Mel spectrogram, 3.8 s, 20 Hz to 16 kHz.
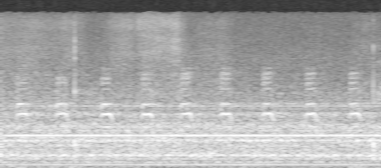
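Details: A goose calls from a dam at Djuma Game Reserve, South Africa, on a chilly sunrise morning, 1 June 2011, with repeated harsh, nasal honks, roughly every half second, over steady low wind and engine rumble.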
